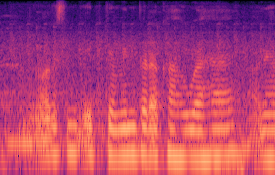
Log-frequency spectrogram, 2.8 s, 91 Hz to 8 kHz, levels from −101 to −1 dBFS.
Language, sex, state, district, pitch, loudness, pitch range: Hindi, male, Bihar, East Champaran, 150 Hz, -25 LUFS, 145-155 Hz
